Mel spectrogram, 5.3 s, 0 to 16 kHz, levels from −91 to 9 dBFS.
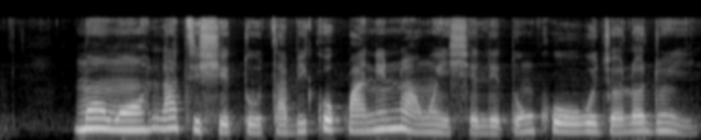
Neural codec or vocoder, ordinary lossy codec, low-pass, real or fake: none; none; 9.9 kHz; real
